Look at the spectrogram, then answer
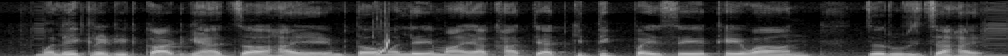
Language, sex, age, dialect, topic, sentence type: Marathi, male, 31-35, Varhadi, banking, question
